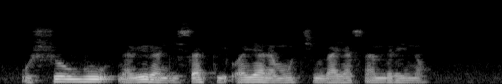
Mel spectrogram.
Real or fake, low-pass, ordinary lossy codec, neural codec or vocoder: real; 10.8 kHz; AAC, 64 kbps; none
